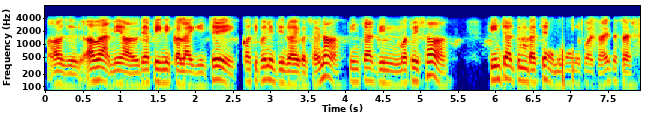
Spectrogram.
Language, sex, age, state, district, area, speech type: Nepali, male, 18-30, West Bengal, Jalpaiguri, rural, conversation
